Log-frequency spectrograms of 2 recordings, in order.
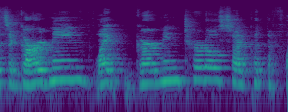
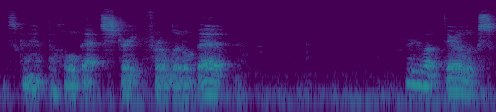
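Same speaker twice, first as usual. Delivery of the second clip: whispered under breath; 10 semitones lower, 16 dB quieter than usual. Real, not acted. Straining to hold card straight.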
